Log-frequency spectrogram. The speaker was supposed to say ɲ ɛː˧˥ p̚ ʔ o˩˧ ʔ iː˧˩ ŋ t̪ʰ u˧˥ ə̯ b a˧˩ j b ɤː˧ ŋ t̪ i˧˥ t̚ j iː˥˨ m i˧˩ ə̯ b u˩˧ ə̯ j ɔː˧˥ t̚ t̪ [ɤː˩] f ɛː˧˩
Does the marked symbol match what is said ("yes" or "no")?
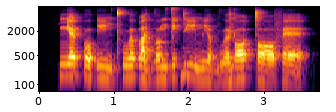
no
